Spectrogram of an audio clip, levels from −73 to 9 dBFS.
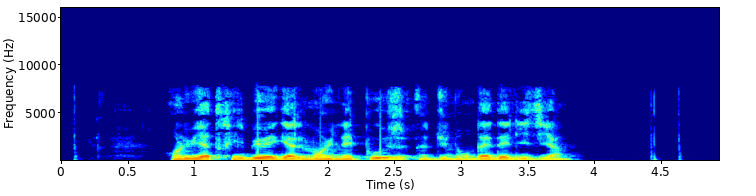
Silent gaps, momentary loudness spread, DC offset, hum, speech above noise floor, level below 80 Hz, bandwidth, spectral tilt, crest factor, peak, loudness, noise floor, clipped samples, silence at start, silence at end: none; 10 LU; under 0.1%; none; 57 dB; -40 dBFS; 8 kHz; -7.5 dB/octave; 16 dB; -2 dBFS; -17 LUFS; -73 dBFS; under 0.1%; 0.85 s; 1.1 s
